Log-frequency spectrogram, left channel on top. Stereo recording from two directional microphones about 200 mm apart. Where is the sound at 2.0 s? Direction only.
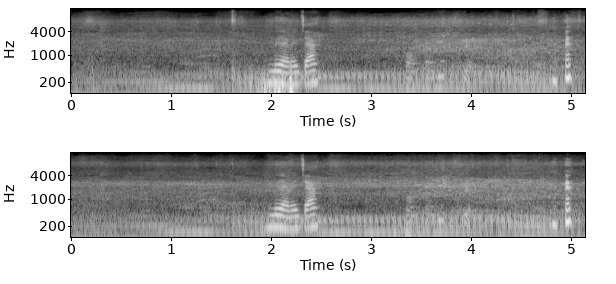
10° left (ahead or behind).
